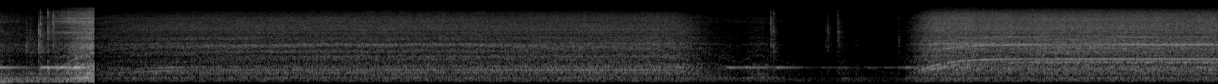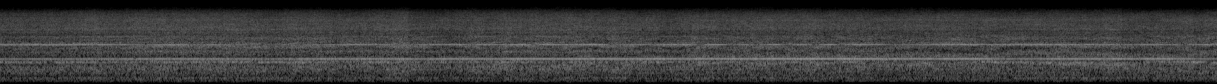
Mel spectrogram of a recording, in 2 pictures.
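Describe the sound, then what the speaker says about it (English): A hair dryer blows steadily at close range with a constant high whine, cutting out briefly before starting up again and running on. "Get the old hairdryer out."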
